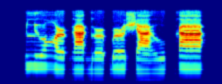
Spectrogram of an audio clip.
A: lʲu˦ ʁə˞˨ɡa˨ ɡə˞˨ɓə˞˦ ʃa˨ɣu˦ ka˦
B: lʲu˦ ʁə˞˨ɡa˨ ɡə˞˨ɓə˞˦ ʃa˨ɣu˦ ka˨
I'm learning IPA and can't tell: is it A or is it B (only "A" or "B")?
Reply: A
